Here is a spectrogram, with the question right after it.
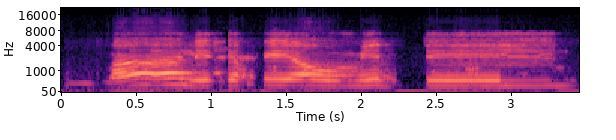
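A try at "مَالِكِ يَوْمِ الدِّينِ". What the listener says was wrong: Sebutan kaf itu dia bertukar off. Dia maliki yaum kaf. Dia bukan maliki off. Ki ka kaf.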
